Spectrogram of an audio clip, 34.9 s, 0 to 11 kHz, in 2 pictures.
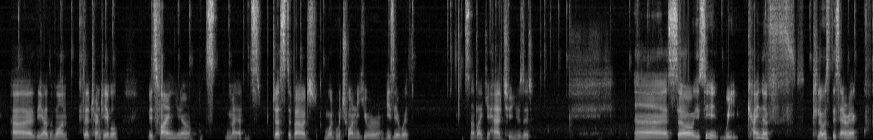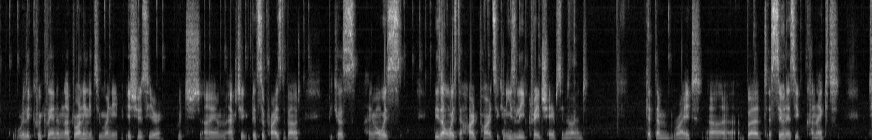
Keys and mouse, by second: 2.1 Tab, 7.3 e, 8.1 r, 8.6 r, 11.1 f, 12.1 Tab, 12.6 a, 12.9 a, 16.4 Tab, 19.1 e, 19.9 click, 21.1 f, 22.5 f, 23.4 q, 24.9 ctrl+z, 25.1 ctrl+z, 26.8 g, 27.6 g, 27.9 Tab, 32.5 Tab, 34.3 z.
